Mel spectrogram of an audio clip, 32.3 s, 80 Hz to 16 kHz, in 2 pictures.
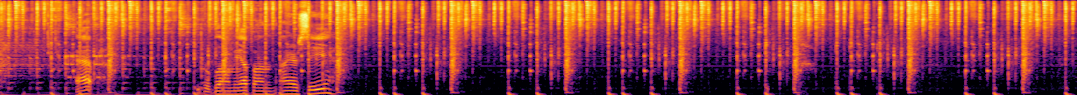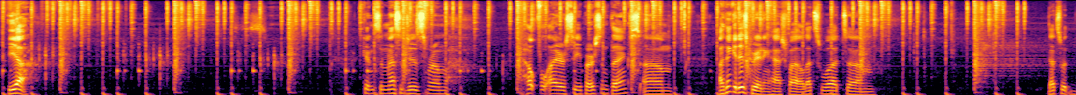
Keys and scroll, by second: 0.7 typing, 25.9 typing, 30.0 super+Tab.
